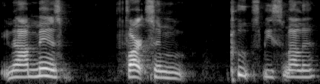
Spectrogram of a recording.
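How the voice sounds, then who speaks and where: A woman's voice: mid-range voice, takes it slowly. A middle-aged American woman chatting casually and bluntly in a rambling vlog while she eats, her mouth sometimes full. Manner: blunt, earthy. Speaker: vlogger.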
